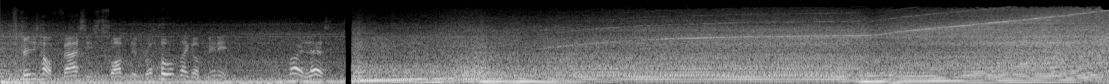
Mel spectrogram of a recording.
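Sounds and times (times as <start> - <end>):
car engine under full load: 0.0 - 11.0
turbo whistle: 5.2 - 11.0.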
